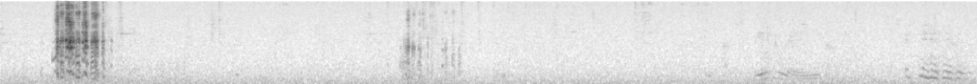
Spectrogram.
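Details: Grey-headed flying-foxes of senior years, flightless and in permanent care in an aviary, hand-fed ripe banana. One harsh, broadband screech about half a second long, then quiet with faint soft sounds.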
